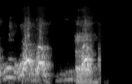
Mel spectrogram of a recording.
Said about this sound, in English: Astrid's just muted herself because her dog's gone. The dog's gone out of control.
